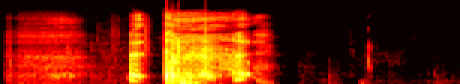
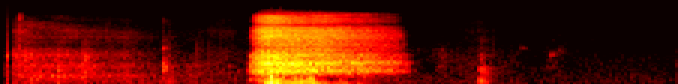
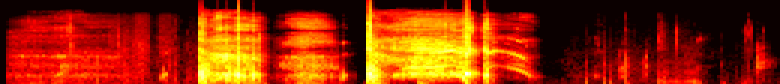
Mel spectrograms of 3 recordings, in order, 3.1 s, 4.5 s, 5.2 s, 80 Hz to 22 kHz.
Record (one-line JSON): {"cough_length": "3.1 s", "cough_amplitude": 32768, "cough_signal_mean_std_ratio": 0.35, "exhalation_length": "4.5 s", "exhalation_amplitude": 27134, "exhalation_signal_mean_std_ratio": 0.31, "three_cough_length": "5.2 s", "three_cough_amplitude": 32768, "three_cough_signal_mean_std_ratio": 0.38, "survey_phase": "beta (2021-08-13 to 2022-03-07)", "age": "18-44", "gender": "Female", "wearing_mask": "Yes", "symptom_cough_any": true, "symptom_runny_or_blocked_nose": true, "symptom_shortness_of_breath": true, "symptom_fatigue": true, "symptom_headache": true, "symptom_change_to_sense_of_smell_or_taste": true, "symptom_loss_of_taste": true, "symptom_other": true, "symptom_onset": "2 days", "smoker_status": "Ex-smoker", "respiratory_condition_asthma": true, "respiratory_condition_other": false, "recruitment_source": "Test and Trace", "submission_delay": "1 day", "covid_test_result": "Positive", "covid_test_method": "RT-qPCR", "covid_ct_value": 16.2, "covid_ct_gene": "ORF1ab gene", "covid_ct_mean": 16.3, "covid_viral_load": "4400000 copies/ml", "covid_viral_load_category": "High viral load (>1M copies/ml)"}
